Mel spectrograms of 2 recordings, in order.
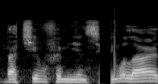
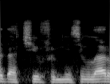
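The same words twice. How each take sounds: First: Said in the usual way. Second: A quick, tossed-off repeat of the label; fast quieter repeat. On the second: Shown as a demonstration. Teacher repeating the grammar label quickly to the class. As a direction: rattle off "dativo feminino singular" quickly and softer. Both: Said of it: "grammar label, then a quick repeat".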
